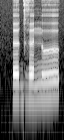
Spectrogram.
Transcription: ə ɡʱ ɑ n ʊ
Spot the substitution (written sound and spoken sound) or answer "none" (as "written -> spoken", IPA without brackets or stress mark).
ɑ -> ə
